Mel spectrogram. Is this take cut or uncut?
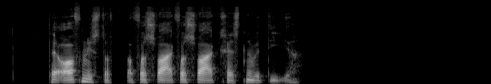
cut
